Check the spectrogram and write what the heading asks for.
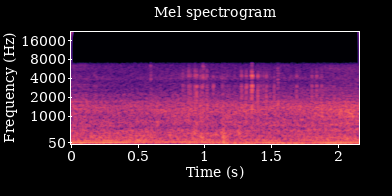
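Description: Steady low rumble of a car's engine and road noise heard inside the cabin while driving slowly in city traffic.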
